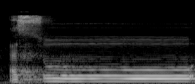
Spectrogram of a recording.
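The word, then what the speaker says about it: السوء: അസ്സൂ എന്ന പദത്തിലുള്ള ദീർഘം മദ് മുത്തസിൽ വാജിബ് എന്നതാണ്. നിർബന്ധമായും അതിലുള്ള ദീർഘാക്ഷരമായ വാവിന് 4-5 ഹറക്കത്തിൻ്റെ അളവിൽ ദീർഘിപ്പിക്കേണ്ടതാണ്.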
